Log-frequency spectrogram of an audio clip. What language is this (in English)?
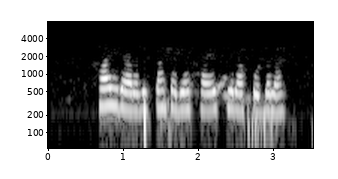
Pashto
